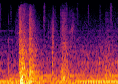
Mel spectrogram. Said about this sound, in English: As Lennox closes the rear doors of the van, Lisa's car sweeps around the corner and pulls up in front of her graceful townhouse.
